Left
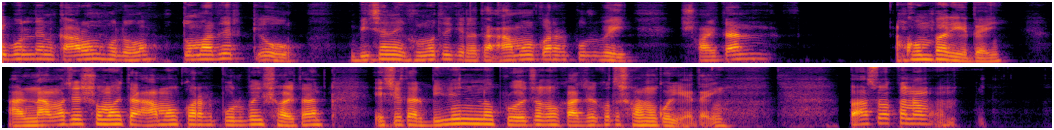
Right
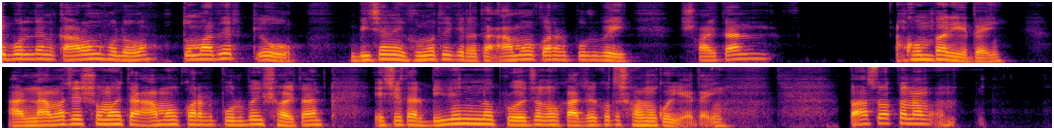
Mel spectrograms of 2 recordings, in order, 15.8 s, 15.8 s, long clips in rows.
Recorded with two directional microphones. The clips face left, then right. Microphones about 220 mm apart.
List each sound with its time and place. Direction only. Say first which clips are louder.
0.0 s speech: right 7 dB; 45° right (ahead or behind)
6.7 s speech: right 4 dB; 40° right (ahead or behind)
